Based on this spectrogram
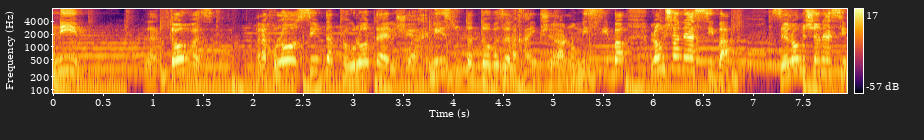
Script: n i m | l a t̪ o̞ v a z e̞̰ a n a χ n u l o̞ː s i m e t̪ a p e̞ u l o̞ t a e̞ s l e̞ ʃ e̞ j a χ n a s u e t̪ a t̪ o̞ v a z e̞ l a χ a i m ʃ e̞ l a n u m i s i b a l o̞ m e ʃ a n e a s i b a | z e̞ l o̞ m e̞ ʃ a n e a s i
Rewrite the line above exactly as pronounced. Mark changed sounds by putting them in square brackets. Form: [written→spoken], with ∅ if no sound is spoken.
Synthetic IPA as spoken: n i m | l a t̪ o̞ v a z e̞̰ a n a χ n u l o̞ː s i m e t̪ a p e̞ u l o̞ t a e̞ [s→∅] l e̞ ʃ e̞ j a χ n [a→i] s u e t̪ a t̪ o̞ v a z e̞ l a χ a i m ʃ e̞ l a n u m i s i b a l o̞ m e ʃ a n e a s i b a | z e̞ l o̞ m e̞ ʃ a n e a s i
